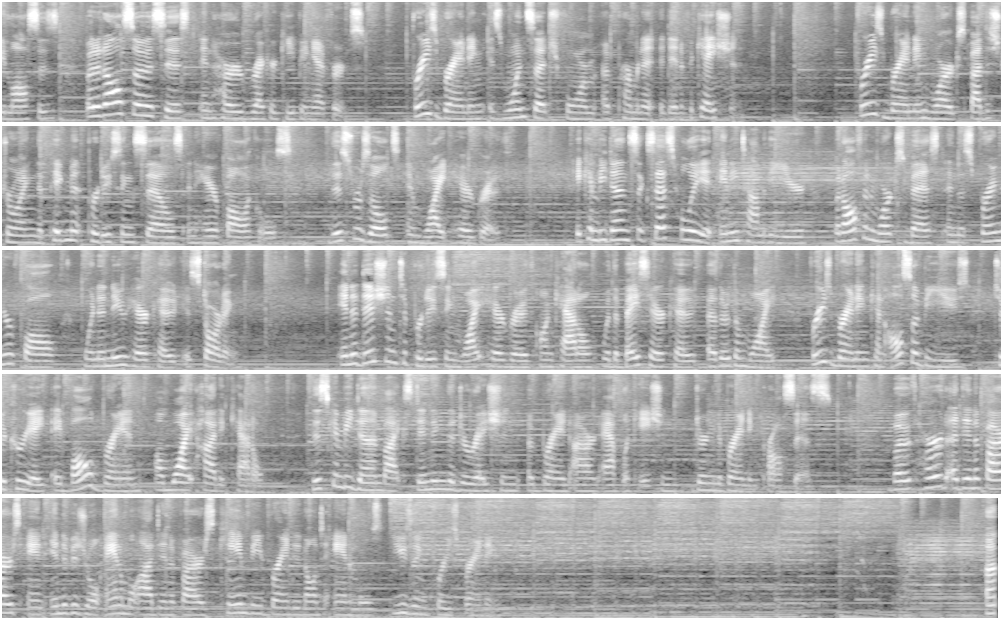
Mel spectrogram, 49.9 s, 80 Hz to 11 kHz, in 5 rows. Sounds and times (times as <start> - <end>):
Speech: 0.0 - 3.6, 4.2 - 7.4, 8.6 - 15.1, 15.8 - 22.4, 23.4 - 38.3, 38.9 - 45.0
Music: 0.0 - 49.9.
